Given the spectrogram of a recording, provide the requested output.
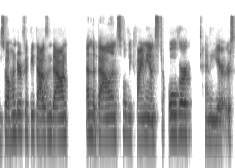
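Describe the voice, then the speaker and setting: The woman talks at a fairly quick pace. Her pitch is medium. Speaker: real estate broker. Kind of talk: live webinar sales presentation. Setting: live online webinar. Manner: fast.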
